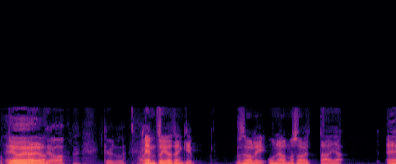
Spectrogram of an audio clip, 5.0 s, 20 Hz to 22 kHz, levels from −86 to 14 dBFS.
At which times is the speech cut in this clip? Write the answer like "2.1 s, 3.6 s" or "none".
2.0 s, 3.4 s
